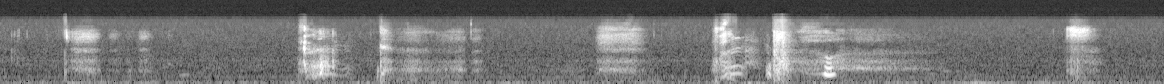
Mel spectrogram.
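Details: Several short, muffled bursts of sneezing, some held back, with quiet breaths between; attempted stifled sneezes that ended up failing.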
